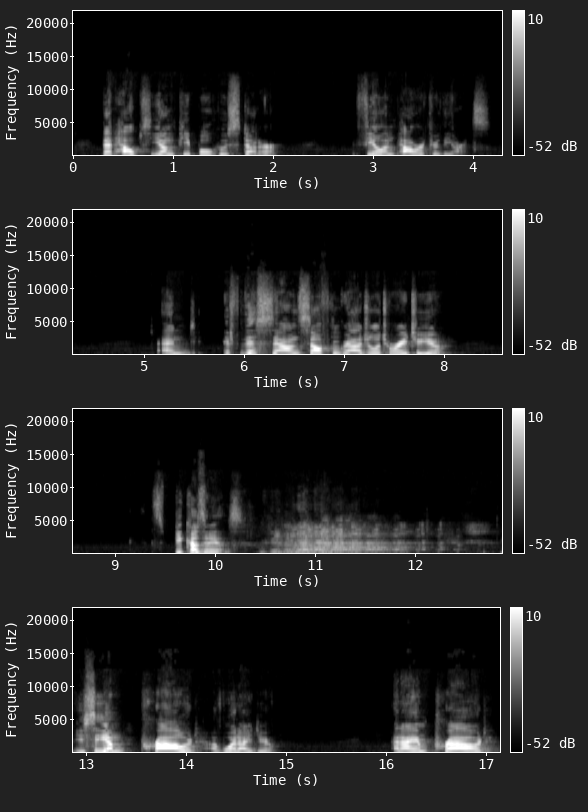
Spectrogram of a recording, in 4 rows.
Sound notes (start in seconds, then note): 10.5 laugh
